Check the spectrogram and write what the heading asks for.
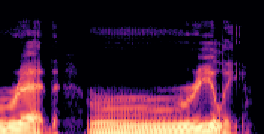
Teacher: The key is that your tip of your tongue does not touch the roof of your mouth. Instead, the body of your tongue bunches up and pulls back, or the tip curls slightly upward and backward, retroflex. Your lips might be slightly rounded.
